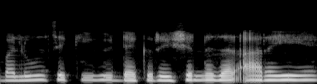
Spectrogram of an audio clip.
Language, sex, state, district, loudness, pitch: Hindi, female, Uttar Pradesh, Lucknow, -15 LUFS, 185 Hz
